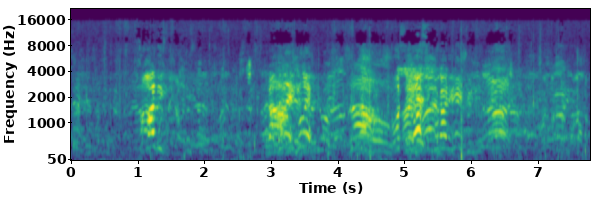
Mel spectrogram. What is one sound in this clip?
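Men shout and call out outdoors.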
